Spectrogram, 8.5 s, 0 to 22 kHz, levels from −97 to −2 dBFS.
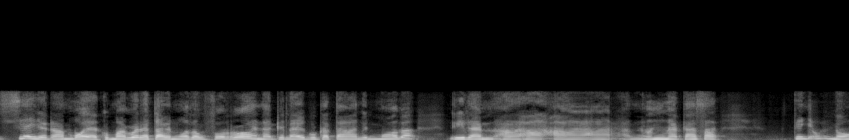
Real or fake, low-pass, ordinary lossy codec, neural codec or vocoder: fake; none; none; codec, 16 kHz, 1 kbps, FreqCodec, larger model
